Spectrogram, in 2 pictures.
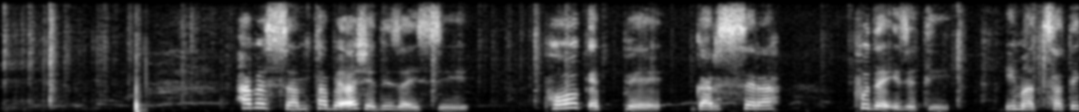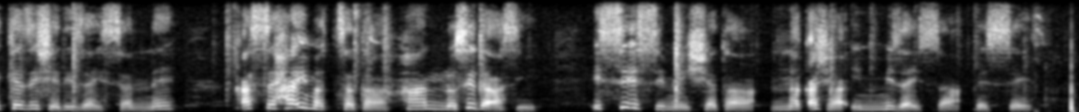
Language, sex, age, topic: Gamo, female, 36-49, government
